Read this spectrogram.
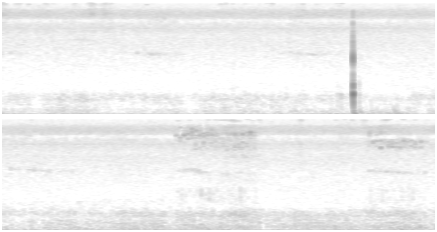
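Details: Domestic cat purring indoors, a steady low rumbling drone throughout with one sharp click midway and faint high squeaks near the end.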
